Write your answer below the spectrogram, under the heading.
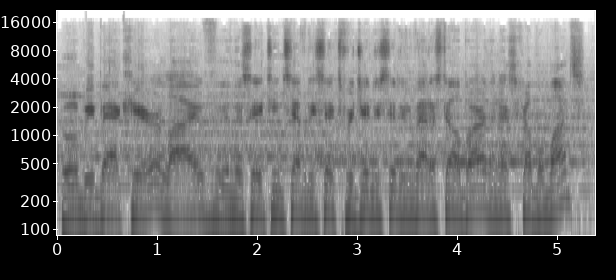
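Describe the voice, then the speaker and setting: Brash radio host over a music bed. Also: male voice, medium pitch, fairly even intonation, fast talker. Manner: brash, joking, hype-driven. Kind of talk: casual talk radio chat.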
